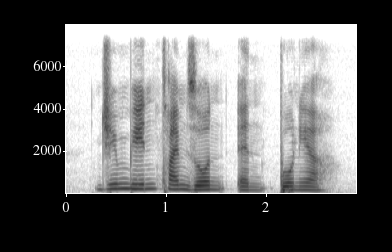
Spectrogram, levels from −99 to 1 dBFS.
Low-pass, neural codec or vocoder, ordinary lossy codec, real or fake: 7.2 kHz; vocoder, 44.1 kHz, 80 mel bands, Vocos; none; fake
